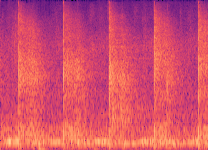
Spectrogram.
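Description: Jump rope skipping: the cord slaps the gym floor mat and the feet land lightly, giving regular sharp taps about twice a second, each with a brief swish.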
